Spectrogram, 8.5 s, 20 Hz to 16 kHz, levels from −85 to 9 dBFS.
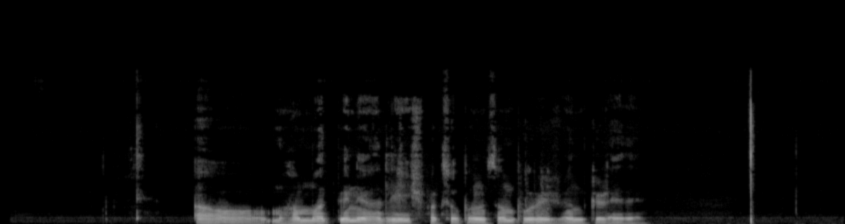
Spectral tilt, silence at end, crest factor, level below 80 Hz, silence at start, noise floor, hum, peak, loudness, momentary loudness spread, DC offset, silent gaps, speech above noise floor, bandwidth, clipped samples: -5.5 dB/octave; 0.9 s; 28 dB; -56 dBFS; 1.35 s; -70 dBFS; none; -2 dBFS; -28 LUFS; 11 LU; under 0.1%; none; 43 dB; 11 kHz; under 0.1%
